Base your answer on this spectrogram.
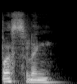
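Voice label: "bustling", English, British English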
